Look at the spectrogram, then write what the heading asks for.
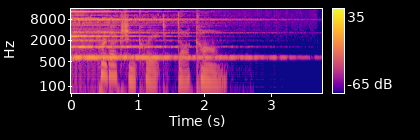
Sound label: tonal blip; soundscrate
